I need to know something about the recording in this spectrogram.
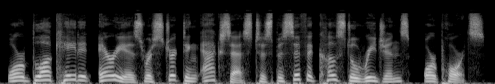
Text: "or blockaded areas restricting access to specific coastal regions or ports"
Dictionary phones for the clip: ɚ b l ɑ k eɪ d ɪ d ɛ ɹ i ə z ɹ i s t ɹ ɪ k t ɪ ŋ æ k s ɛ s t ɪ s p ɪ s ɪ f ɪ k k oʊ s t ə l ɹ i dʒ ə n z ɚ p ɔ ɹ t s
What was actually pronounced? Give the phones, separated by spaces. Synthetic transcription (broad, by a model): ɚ b l ɑ k eɪ d ɪ d ɛ ɹ i ə z ɹ i s t ɹ ɪ k t ɪ ŋ æ k s ɛ s t ɪ s p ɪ s ɪ f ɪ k k oʊ s t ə l ɹ i dʒ ə n z ɚ p ɔ ɹ t s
